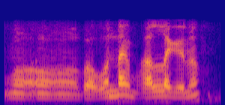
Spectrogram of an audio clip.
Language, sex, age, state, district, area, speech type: Assamese, male, 18-30, Assam, Sivasagar, rural, conversation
